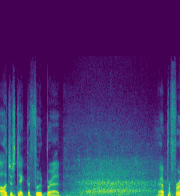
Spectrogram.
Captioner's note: audience laughs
